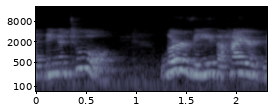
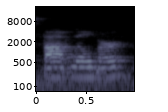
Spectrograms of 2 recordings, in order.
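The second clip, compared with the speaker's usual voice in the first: ordinary delivery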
